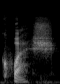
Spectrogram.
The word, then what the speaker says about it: Quesh: of this um and we know that it's pronounced ques okay that's interesting isn't it so anyway what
